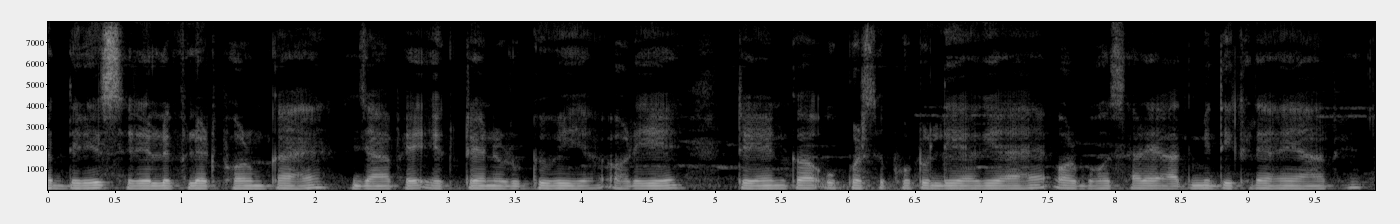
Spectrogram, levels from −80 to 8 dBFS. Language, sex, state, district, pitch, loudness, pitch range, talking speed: Maithili, male, Bihar, Supaul, 115 Hz, -29 LUFS, 110-120 Hz, 195 wpm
